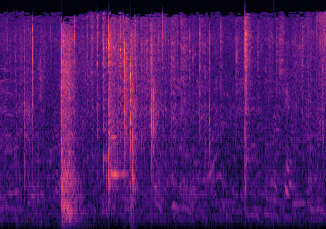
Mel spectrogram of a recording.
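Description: A few sharp knocks and clinks, the loudest about a second in and another near the end, over people talking in the background.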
